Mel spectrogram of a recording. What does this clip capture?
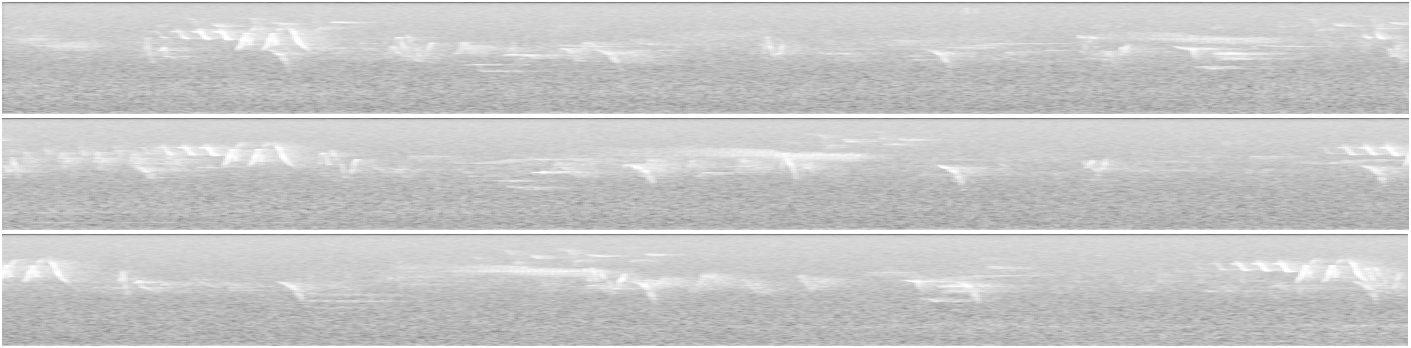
Red-eyed Vireo, Blackburnian Warbler, Chestnut-sided Warbler, Veery, Wood Thrush, Pine Warbler, Ovenbird, Eastern Wood-Pewee, Scarlet Tanager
